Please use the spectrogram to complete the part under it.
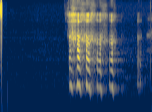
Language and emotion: Russian, positive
